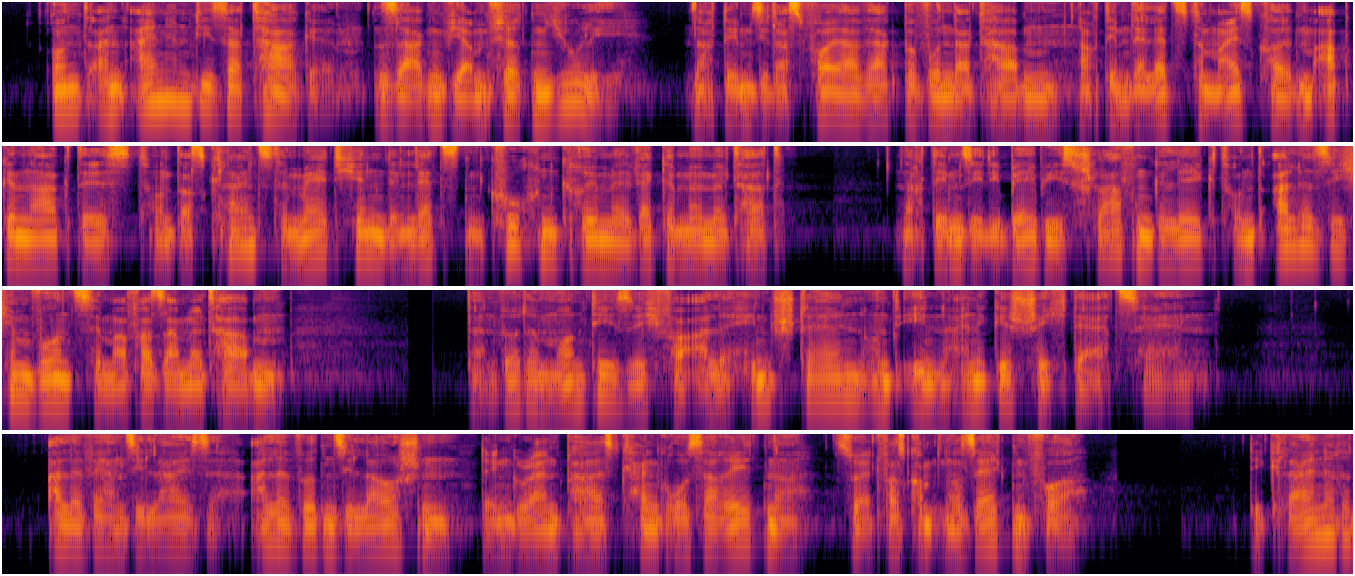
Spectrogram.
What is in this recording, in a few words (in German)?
Lesung Roman, Audiobook (Hörbuch), Tale (Erzählung), German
